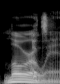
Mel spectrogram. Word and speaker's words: LoRaWAN: with other companies so they're saying it wrong it's low raun lorowan laura laura wan it stands for long range wide area network so what amazon was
